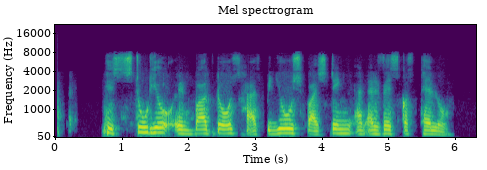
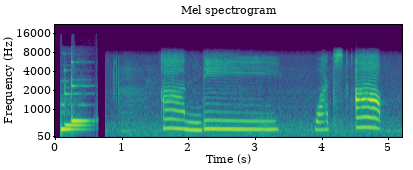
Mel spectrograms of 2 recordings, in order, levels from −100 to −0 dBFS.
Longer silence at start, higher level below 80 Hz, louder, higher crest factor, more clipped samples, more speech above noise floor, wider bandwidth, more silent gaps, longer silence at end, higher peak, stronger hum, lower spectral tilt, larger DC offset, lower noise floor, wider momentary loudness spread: about the same, 0.05 s vs 0.1 s; about the same, -54 dBFS vs -54 dBFS; about the same, -15 LUFS vs -17 LUFS; about the same, 14 dB vs 16 dB; neither; first, 33 dB vs 27 dB; second, 7.8 kHz vs 9 kHz; second, none vs 0.65-0.71 s; first, 0.4 s vs 0.05 s; about the same, -2 dBFS vs -2 dBFS; neither; first, -7 dB/octave vs -3.5 dB/octave; neither; first, -47 dBFS vs -43 dBFS; second, 7 LU vs 15 LU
